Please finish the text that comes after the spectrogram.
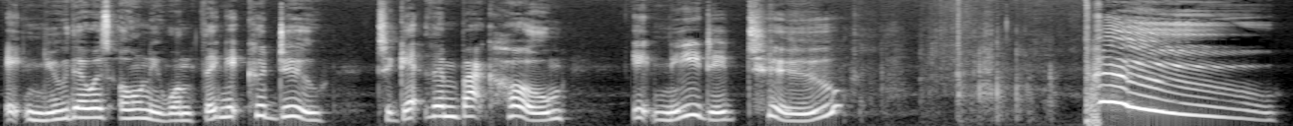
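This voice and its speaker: A woman with a British accent reads a rhyming children's picture book aloud in an expressive, sing-song storytelling way. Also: a little high, slow pace, long pauses. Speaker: storybook reader.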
